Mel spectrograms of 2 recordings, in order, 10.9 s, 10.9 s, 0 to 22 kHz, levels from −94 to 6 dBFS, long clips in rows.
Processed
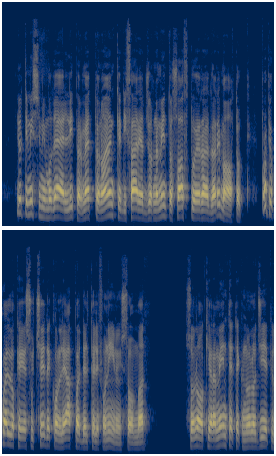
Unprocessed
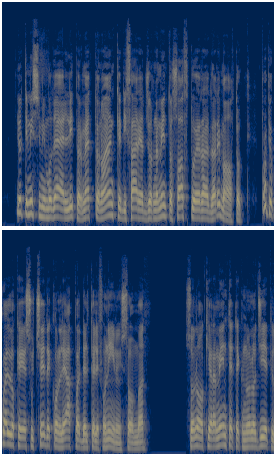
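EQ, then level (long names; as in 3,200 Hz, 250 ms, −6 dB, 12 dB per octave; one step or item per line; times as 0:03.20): high-pass with resonance 640 Hz, resonance Q 4.9
flat-topped bell 5,500 Hz −8.5 dB
0.0 dB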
